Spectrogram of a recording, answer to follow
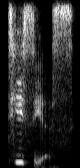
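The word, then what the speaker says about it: Ctesias: pronounce this correctly but satesius so i tried finding out how to pronounce these things um i do believe the c is silent and it is called tesius his name huh i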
